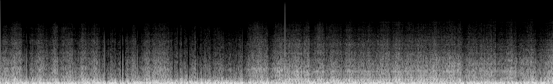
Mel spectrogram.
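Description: Motorcycle cruising along a scenic road at the foot of Mount Arayat, its engine a steady loud drone buried under heavy wind buffeting on the microphone, with no talk.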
